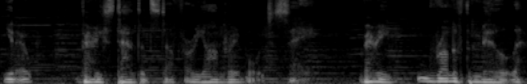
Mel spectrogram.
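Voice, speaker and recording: A man's voice: low-pitched, level tone, moderate pace, gravelly, music in the background. A man playing a chatty, playful matchmaker in an ASMR roleplay, with a theatrical, teasing, conversational delivery. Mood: wry, teasing. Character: chatty, playful male matchmaker for obsessive yandere boyfriends.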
